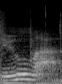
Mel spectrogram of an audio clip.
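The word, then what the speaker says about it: Nula: and this one means butterflies then we have neula spell n-u-l-a or n-u-a-l-a you can pick either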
